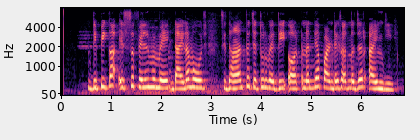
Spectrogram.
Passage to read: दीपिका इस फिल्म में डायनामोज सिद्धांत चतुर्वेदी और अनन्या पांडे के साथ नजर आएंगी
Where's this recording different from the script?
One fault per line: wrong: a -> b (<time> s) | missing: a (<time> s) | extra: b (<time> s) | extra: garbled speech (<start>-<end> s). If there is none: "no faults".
no faults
